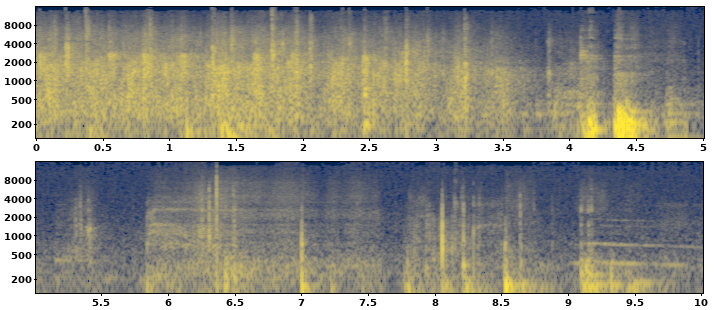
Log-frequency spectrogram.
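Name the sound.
audience round of applause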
